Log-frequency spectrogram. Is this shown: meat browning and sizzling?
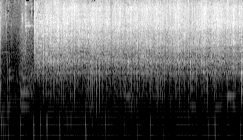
yes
